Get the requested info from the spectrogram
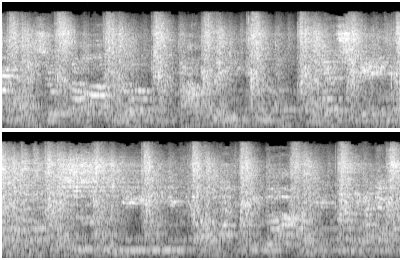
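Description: Live folk-rock song: acoustic guitar and singing over a steady beat of about two strokes a second.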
